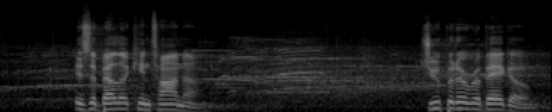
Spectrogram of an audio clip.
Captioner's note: audience applauding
